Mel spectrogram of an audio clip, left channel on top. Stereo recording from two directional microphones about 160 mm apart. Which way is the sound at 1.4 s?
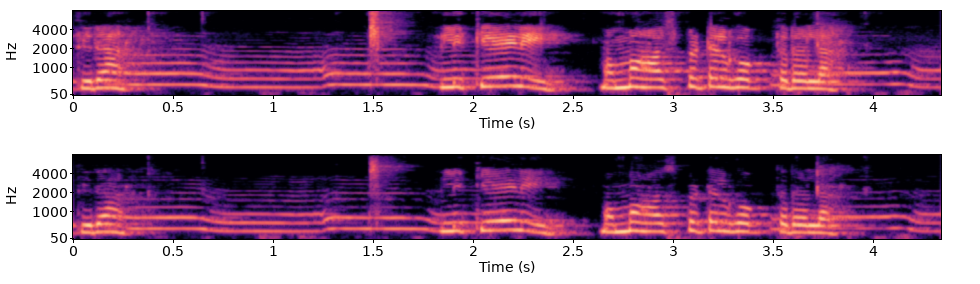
Centre (ahead or behind).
